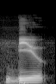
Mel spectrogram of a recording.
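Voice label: "byu", Japanese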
